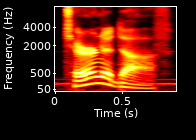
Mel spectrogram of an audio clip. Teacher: A learner may expect 3 separate parts, but in natural speech, it may sound like turn it off. The final sound of turn moves into it. The final sound of it moves into off. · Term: linking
